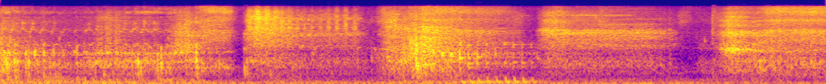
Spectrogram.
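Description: A lion roars in loud, rumbling bursts, rising and falling over a few seconds, sustained with no talking.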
